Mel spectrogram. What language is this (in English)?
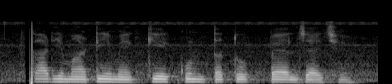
Maithili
